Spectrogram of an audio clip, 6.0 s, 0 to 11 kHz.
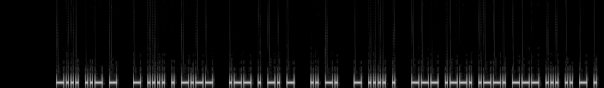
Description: Morse code, heard as a keyed tone, about 50 wpm, 700 Hz. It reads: BUT THEY WENT IN THE OPPOSITE
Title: Sentences from Top 1300 Words 50wpm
